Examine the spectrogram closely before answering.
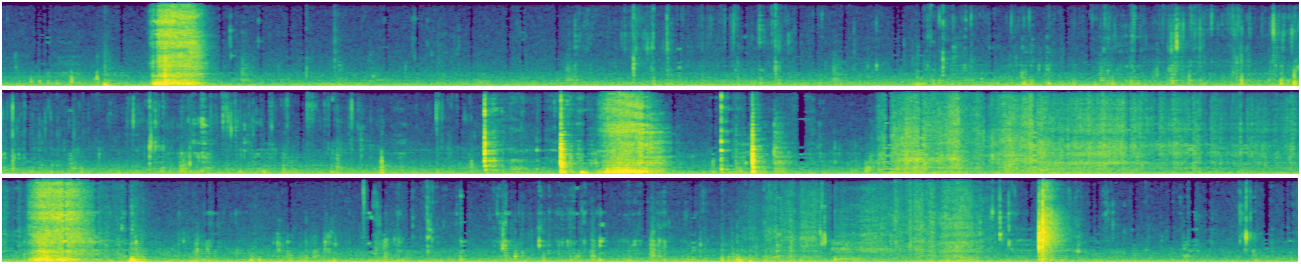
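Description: A person eating a plate of spicy instant noodles: quiet chewing, broken by a few short, louder mouth sounds about a second in, around halfway, and again a few seconds later, over a steady low hum.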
